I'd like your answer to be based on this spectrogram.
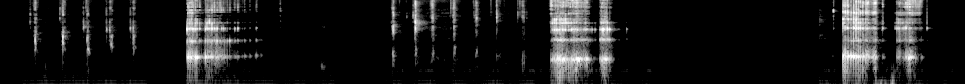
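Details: Two people drink root beer soda and have a playful burping contest: three loud, drawn-out belches separated by faint clicking and tapping sounds.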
